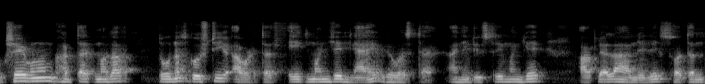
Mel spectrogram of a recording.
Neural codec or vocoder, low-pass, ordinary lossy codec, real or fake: codec, 16 kHz, 0.8 kbps, ZipCodec; none; none; fake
